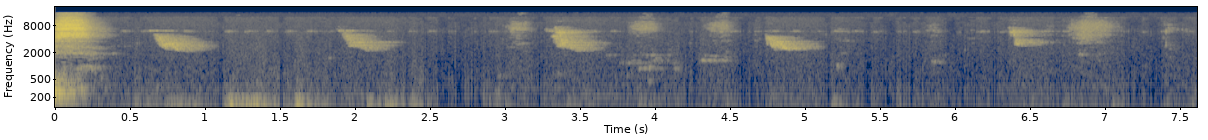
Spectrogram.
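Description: Hands rustle and swish across cloth.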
